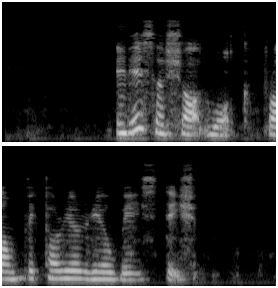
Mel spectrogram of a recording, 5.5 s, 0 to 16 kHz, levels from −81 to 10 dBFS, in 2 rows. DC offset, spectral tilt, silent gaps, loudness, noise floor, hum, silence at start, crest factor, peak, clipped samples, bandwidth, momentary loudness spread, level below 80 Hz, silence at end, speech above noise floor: under 0.1%; -6 dB/octave; none; -18 LUFS; -64 dBFS; none; 1.15 s; 18 dB; -2 dBFS; under 0.1%; 9.8 kHz; 13 LU; -60 dBFS; 0.8 s; 46 dB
